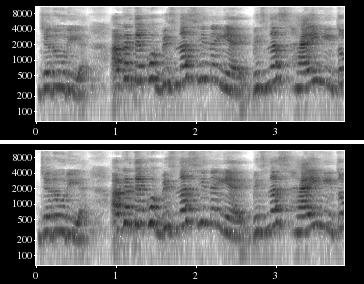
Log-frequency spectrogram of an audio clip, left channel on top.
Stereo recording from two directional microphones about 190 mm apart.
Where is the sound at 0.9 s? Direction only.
25° right (ahead or behind).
